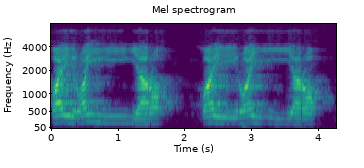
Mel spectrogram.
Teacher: Itu adalah idgham bigunah dengan dengung.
